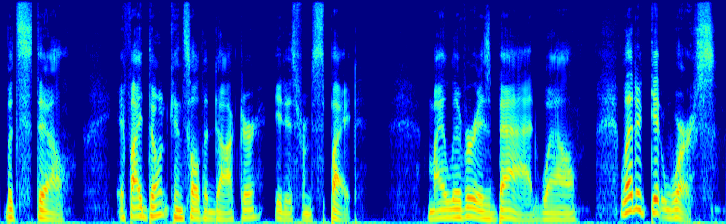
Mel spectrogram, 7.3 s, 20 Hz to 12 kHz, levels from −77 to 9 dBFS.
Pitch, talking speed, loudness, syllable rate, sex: 115 Hz, 165 wpm, -20 LUFS, 4.7 syllables/s, male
